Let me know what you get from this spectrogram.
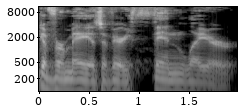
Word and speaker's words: vermeil: Or vermeil? Did I pronounce that correctly? – Yeah.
